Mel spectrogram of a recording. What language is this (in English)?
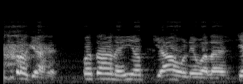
Pashto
